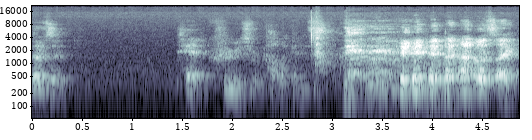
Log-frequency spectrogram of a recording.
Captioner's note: laughs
